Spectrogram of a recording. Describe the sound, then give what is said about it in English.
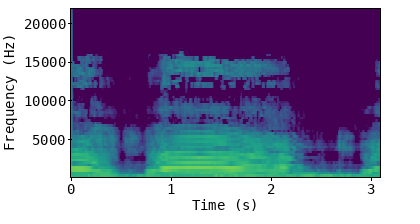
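A baby wails while a village healer forcibly pulls four of its teeth with a sharpened nail. The loud, high, strained cries come in long wavering bursts with a short break, over rough low background noise. “The so-called village doctor, using a sharpened nail, forcefully removes 4 teeth from the wailing baby.”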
